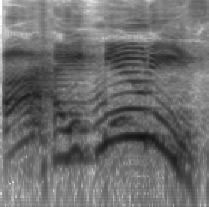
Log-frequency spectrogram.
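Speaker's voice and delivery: exaggerated, over-the-top cartoon voice, very high. Mocking a cartoon's dialogue, the speaker does an over-the-top cartoon delivery. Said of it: "Like it's it was over the top".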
